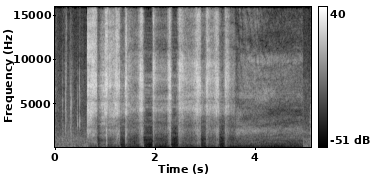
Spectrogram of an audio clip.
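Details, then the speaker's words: Pressure test, out of the car, of the welded radiator from a Ferrari-engined Alfa 105 with its holes blocked off using old gauges: sharp, uneven puffs of high hissing air with no engine running; air escaping through weld leaks, two on one side and one on the other. "And I have leaks on both sides. I have two on one side and one on the other."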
